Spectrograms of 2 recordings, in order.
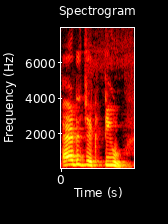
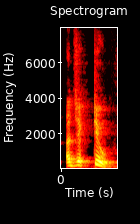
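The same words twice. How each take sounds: First: The d sound is clearly pronounced. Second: The d sound is silent. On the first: The speaker calls it wrong. "कई लोग इसको क्या बोलते हैं एडजेक्टिव" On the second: The speaker calls it right. "ये क्या होता है साइलेंट होता है"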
